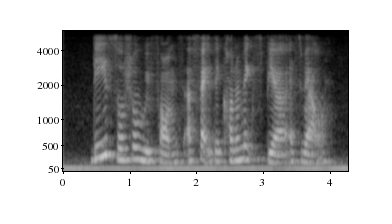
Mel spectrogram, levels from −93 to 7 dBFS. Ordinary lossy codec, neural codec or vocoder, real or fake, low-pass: none; none; real; 5.4 kHz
